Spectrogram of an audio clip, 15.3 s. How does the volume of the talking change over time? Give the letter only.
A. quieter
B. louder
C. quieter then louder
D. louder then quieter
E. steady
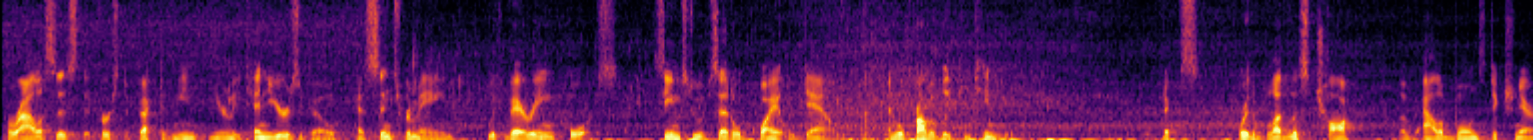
E.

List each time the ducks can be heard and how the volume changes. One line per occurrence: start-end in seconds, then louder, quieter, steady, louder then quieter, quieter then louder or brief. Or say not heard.
not heard.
